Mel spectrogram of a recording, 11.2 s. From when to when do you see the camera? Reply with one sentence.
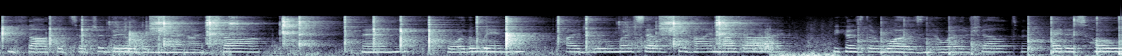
The camera can be heard from 1.1 to 3.0 s and from 6.2 to 7.5 s.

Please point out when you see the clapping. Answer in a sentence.
You can hear the clapping from 0.0 to 1.7 s, from 3.5 to 6.0 s and from 8.6 to 11.1 s.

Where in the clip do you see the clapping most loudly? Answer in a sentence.
The loudest moment of the clapping is at 5 seconds.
